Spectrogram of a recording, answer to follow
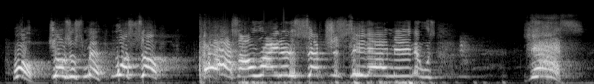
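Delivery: very high, loud celebration; ecstatic fan shouting. Acted. Player watching an interception from the bench, ecstatic shouting. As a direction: scream the play like a wild fan.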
